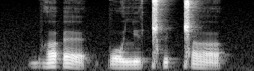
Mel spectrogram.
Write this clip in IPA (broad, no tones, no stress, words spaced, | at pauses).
bʱɐʔɛ | po lʲɨǁʰi ǁɐ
